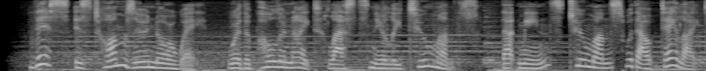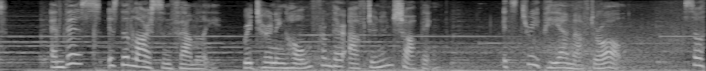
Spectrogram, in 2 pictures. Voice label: Opel englisch; LOFT VOICES

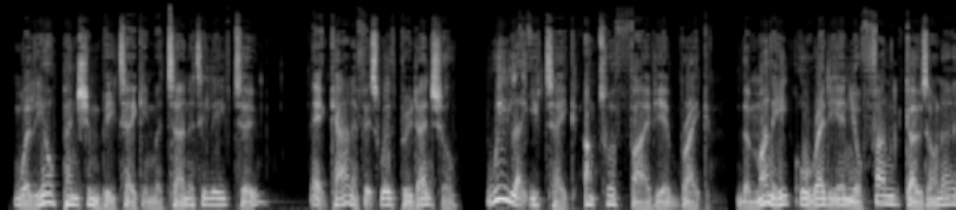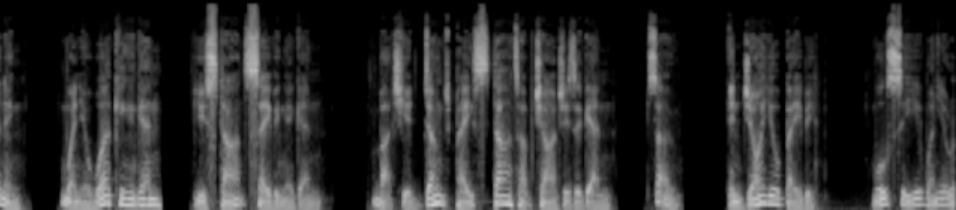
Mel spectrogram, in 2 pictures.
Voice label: uk englisch

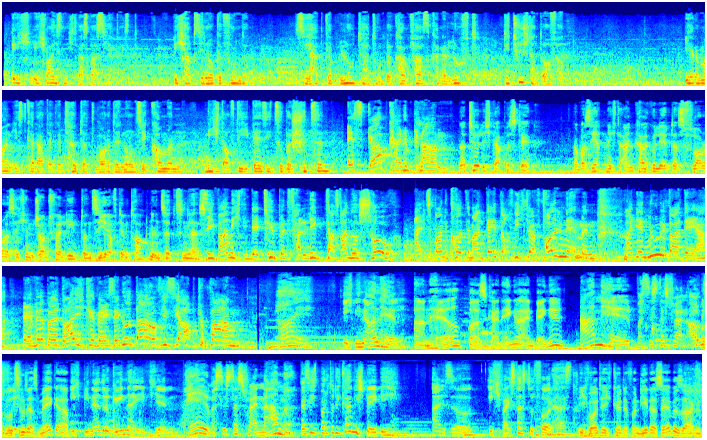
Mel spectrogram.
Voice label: spanischer Akzent Comedy mit Akzent

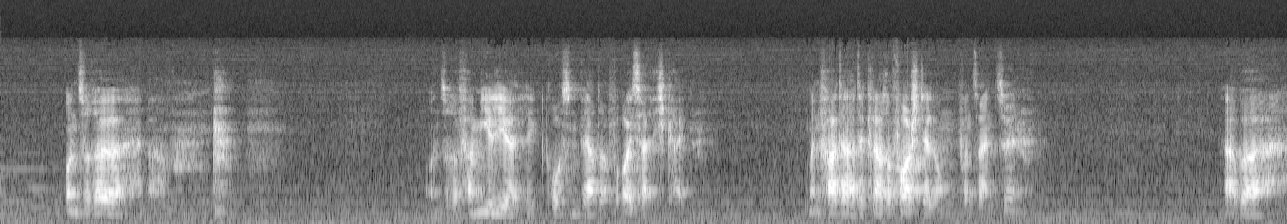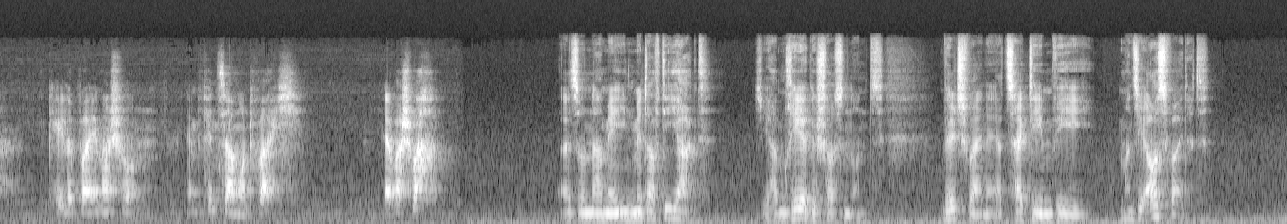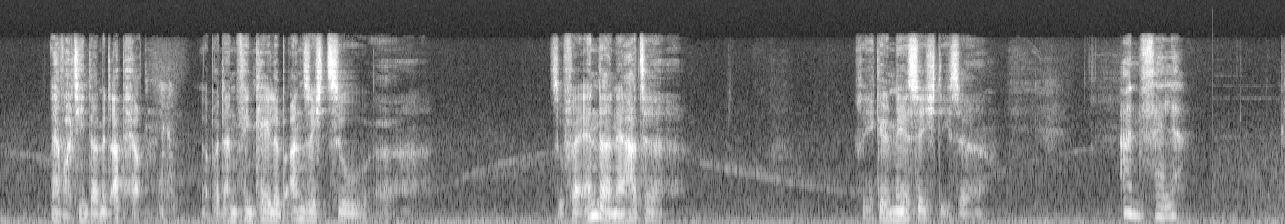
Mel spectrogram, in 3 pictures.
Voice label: warm zärtlich; Coroner

